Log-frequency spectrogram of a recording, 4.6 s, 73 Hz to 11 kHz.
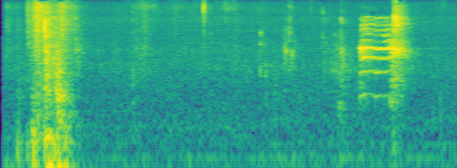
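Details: British Shorthair cat, born May 2023, playing indoors while chasing a laser point; a loud thump early on, then near the end one short, bright harmonic meow lasting about half a second in a quiet room.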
